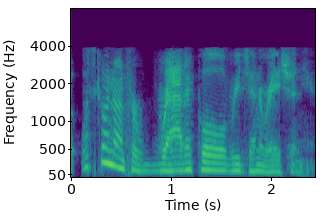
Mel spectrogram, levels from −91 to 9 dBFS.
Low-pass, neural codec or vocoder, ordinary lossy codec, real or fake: 7.2 kHz; none; AAC, 16 kbps; real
